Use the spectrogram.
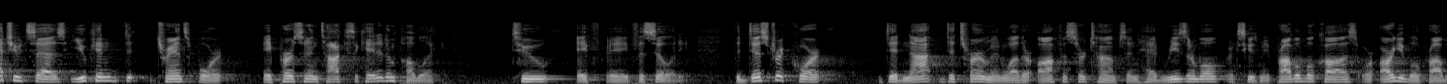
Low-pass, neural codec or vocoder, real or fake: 7.2 kHz; none; real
